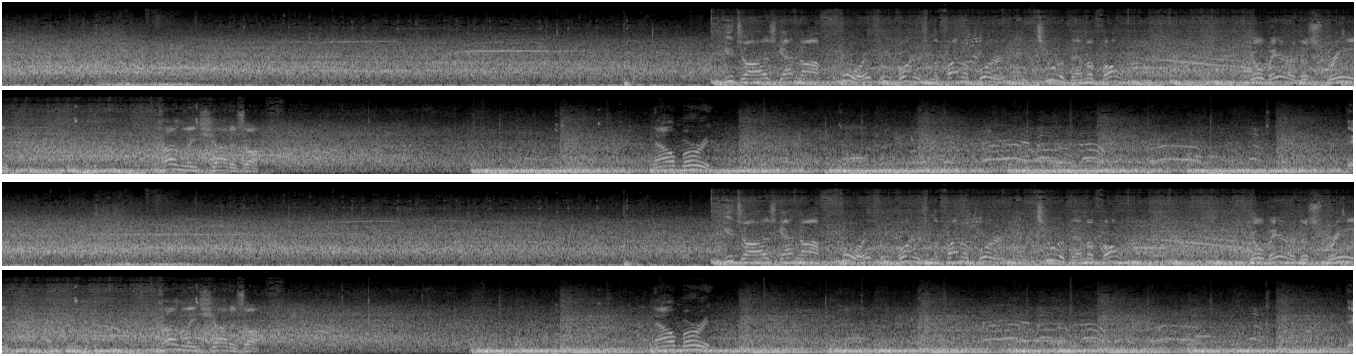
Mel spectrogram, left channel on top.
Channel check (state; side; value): normal; both; correlation 0.60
